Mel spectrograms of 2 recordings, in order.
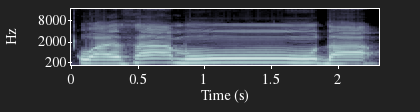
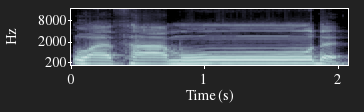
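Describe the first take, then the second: First: The word ends with a final vowel. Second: The word ends on a bare consonant. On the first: The reading continues without a stop. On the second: The reader stops at this word.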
